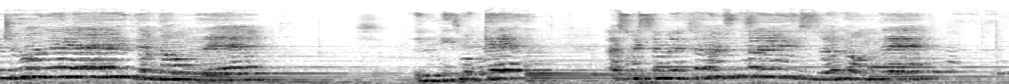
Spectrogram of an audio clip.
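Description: Young girls singing a song into a microphone over electronic keyboard accompaniment, in sung phrases with a short break about four seconds in.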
